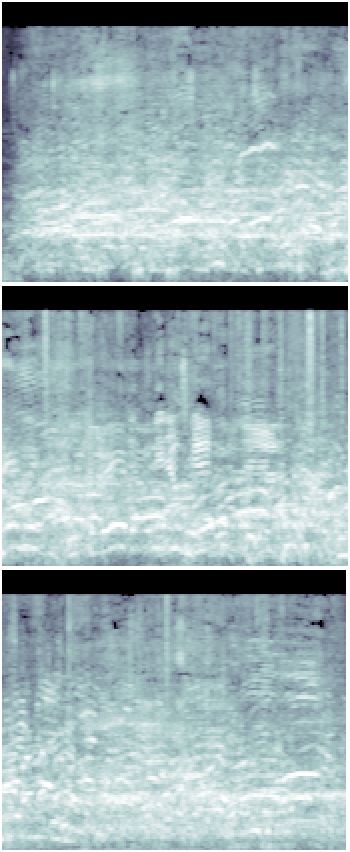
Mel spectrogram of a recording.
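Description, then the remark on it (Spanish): A huge stadium crowd at a football match lets out a sustained, loud collective groan of disappointment after a VAR review rules one of their team's players offside, thousands of voices blending into a dense, continuous roar of murmuring and dismay that never lets up. “Si quieren saber cómo se escuchan los corazones de miles de personas rompiéndose al mismo tiempo, porque el talón de uno de sus jugadores está adelantado, suena más o menos así.”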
